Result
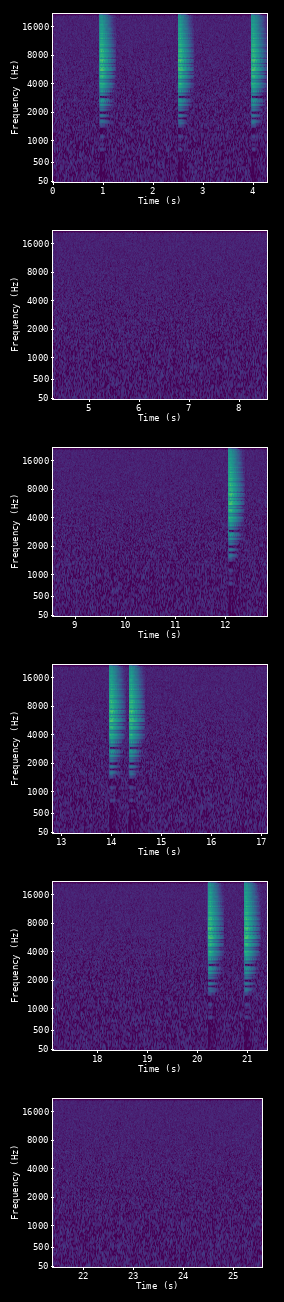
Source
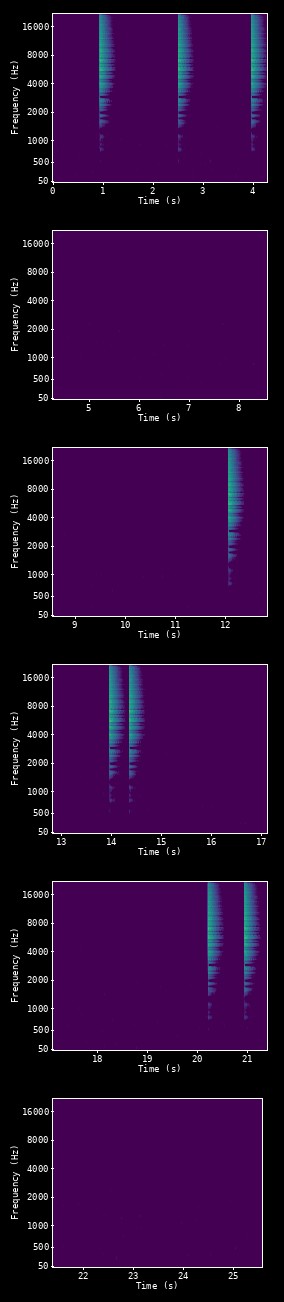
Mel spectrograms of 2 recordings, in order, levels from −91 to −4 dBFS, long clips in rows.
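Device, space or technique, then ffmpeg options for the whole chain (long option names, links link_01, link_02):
loud club master: -af "acompressor=threshold=-26dB:ratio=2.5,asoftclip=type=hard:threshold=-5dB,alimiter=level_in=16dB:limit=-1dB:release=50:level=0:latency=1,volume=-1dB"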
